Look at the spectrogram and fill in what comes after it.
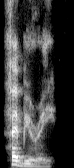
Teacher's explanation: most native speakers simply say February, dropping the first R during normal conversation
